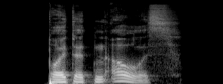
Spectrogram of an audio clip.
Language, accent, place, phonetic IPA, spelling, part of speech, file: German, Germany, Berlin, [ˌbɔɪ̯tətn̩ ˈaʊ̯s], beuteten aus, verb, De-beuteten aus.ogg
- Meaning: inflection of ausbeuten: 1. first/third-person plural preterite 2. first/third-person plural subjunctive II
